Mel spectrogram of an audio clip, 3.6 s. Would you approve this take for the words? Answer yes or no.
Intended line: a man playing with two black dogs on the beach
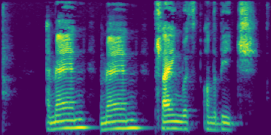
no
